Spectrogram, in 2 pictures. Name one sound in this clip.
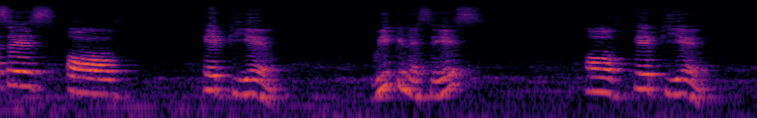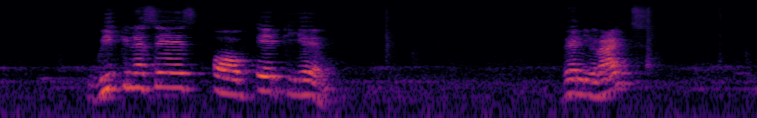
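A man speaks clearly and calmly in short bursts, close to a microphone.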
